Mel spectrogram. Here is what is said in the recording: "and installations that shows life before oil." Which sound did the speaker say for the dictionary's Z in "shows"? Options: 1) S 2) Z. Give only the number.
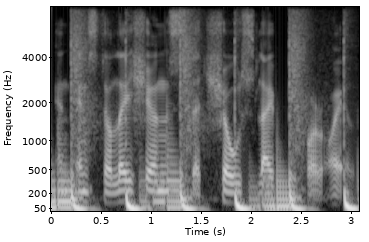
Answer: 1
